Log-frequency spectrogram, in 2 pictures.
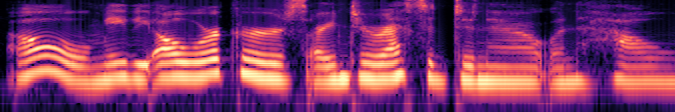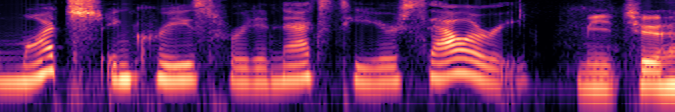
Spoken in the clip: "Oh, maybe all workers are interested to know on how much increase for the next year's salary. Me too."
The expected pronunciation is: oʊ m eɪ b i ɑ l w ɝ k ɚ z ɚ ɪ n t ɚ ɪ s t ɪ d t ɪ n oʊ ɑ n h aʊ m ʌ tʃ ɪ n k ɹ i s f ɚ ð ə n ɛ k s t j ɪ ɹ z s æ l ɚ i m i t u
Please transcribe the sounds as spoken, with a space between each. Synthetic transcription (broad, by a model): oʊ m eɪ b i ɑ l w ɝ k ɚ z ɚ ɪ n t ɚ ɪ s t ɪ d t ɪ n oʊ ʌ n h aʊ m ʌ tʃ ɪ n k ɹ i s f ɚ ð ə n ɛ k s t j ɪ ɹ s æ l ɚ i m i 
